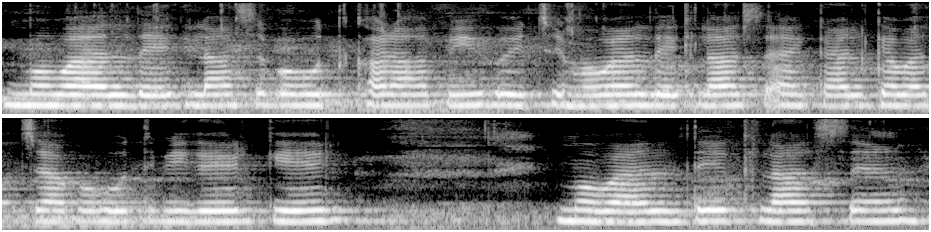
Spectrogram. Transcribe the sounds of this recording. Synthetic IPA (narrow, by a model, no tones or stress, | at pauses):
mobaild̪ekʰlasẽbəɦut̪kʰəɾabiɦojt͡ʃʰɛmobaild̪ekʰlaseakalkebətːʃabəɦut̪bʱiɡəɾkel | mobaɪld̪ekʰlasẽ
